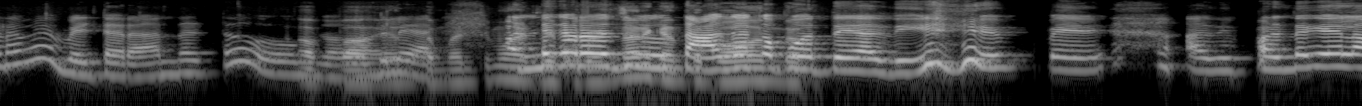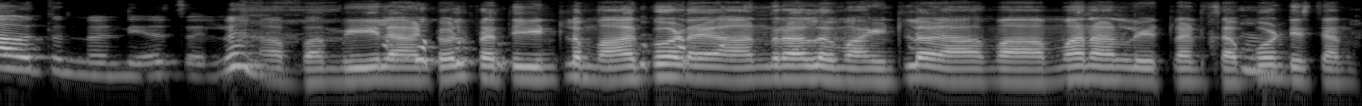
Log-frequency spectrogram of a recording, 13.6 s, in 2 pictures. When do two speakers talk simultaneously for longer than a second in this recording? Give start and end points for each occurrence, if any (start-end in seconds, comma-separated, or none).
1.6-4.0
